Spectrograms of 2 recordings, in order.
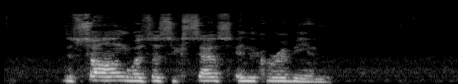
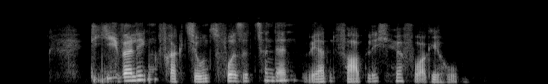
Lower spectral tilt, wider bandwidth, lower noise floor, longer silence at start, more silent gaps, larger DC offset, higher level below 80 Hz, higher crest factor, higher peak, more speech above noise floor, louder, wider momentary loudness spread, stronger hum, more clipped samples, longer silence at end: first, -6.5 dB/octave vs -5 dB/octave; first, 11.5 kHz vs 9.4 kHz; second, -58 dBFS vs -78 dBFS; about the same, 0.65 s vs 0.6 s; neither; neither; first, -58 dBFS vs -64 dBFS; second, 18 dB vs 24 dB; about the same, -4 dBFS vs -2 dBFS; second, 38 dB vs 54 dB; first, -21 LUFS vs -24 LUFS; second, 12 LU vs 17 LU; neither; neither; first, 1.25 s vs 0.9 s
